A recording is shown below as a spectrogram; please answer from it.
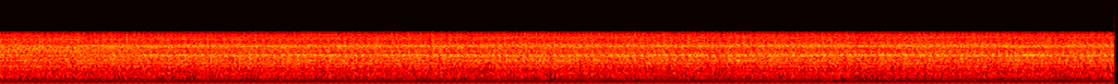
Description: Working engine of vehicle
